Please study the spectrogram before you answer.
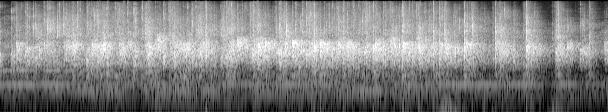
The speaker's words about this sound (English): God is going to give him a round of applause.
